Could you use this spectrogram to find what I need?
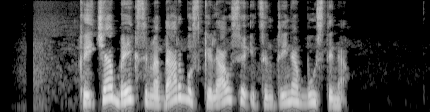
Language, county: Lithuanian, Vilnius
